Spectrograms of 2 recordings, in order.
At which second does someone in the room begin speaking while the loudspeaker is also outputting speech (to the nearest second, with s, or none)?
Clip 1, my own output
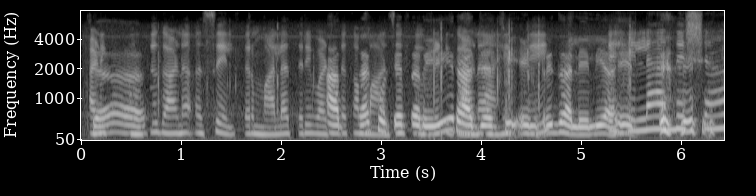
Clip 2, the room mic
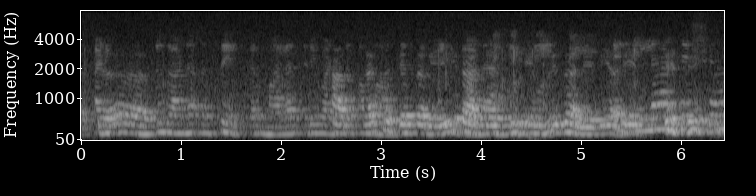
4 s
